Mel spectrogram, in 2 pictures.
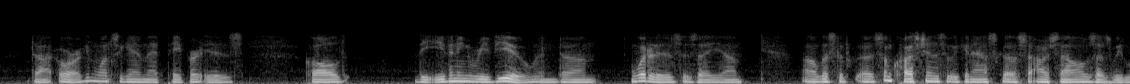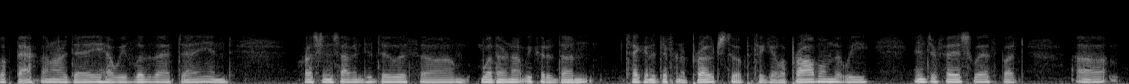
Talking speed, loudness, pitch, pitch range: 190 wpm, -23 LUFS, 110 Hz, 110-120 Hz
